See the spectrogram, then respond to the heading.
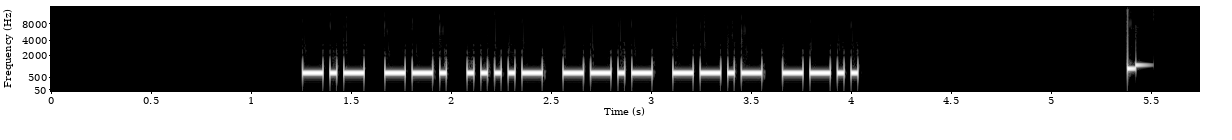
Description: Morse code, heard as a keyed tone, about 34 wpm, 700 Hz. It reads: KG4QQZ
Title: USA Call Signs Repeated 2x 35wpm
